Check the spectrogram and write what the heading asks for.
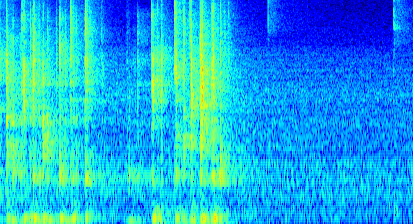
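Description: Typing on a computer keyboard: two quick runs of keystrokes, the second ending a little over two seconds in.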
